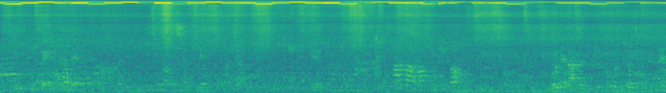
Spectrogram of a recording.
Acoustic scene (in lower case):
cafe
